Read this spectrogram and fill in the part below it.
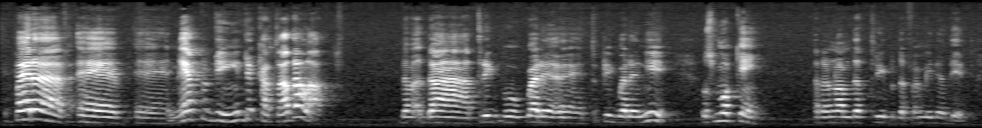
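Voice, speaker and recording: An older woman with a Brazilian accent, telling family stories in a lively way and acting out the people she quotes. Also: on the low side, moderate pace, roomy sound, a little hiss or hum. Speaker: interviewee. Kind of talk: oral history storytelling.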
